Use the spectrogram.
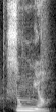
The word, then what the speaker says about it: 숙녀: Take note sa 숙녀 guys, it's giyok pero hindi siya sugno ang pagkabasa. It will change to iyong. So it pronounced as sungyo.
